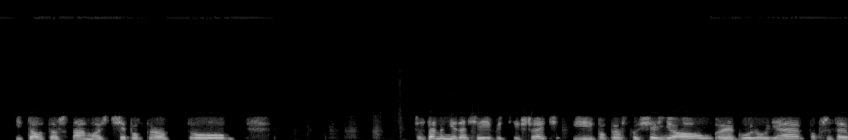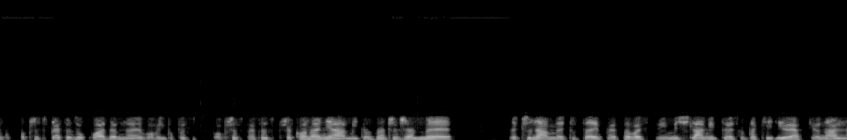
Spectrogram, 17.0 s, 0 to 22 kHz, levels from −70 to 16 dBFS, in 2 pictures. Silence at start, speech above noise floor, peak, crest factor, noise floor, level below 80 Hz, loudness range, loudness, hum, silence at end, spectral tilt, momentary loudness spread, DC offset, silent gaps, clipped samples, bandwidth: 0.15 s; 46 dB; 0 dBFS; 20 dB; -65 dBFS; -66 dBFS; 3 LU; -19 LUFS; none; 0 s; -7.5 dB/octave; 10 LU; under 0.1%; none; under 0.1%; 4 kHz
